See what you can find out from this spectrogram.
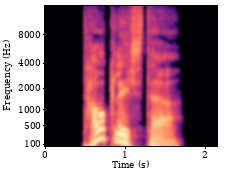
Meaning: inflection of tauglich: 1. strong/mixed nominative masculine singular superlative degree 2. strong genitive/dative feminine singular superlative degree 3. strong genitive plural superlative degree
- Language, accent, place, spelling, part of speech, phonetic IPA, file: German, Germany, Berlin, tauglichster, adjective, [ˈtaʊ̯klɪçstɐ], De-tauglichster.ogg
